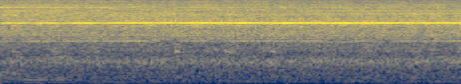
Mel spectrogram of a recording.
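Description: Podiatry rotary nail drill with a conical abrasive bit running at a steady high whine as it grinds down a thickened fungal toenail.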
